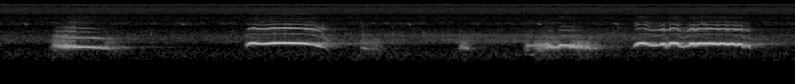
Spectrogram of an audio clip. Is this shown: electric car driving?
no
